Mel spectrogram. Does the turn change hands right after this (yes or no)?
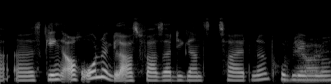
yes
